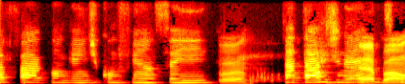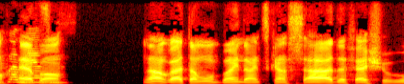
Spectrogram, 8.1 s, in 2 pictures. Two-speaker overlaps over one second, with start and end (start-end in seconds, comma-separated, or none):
3.5-4.7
